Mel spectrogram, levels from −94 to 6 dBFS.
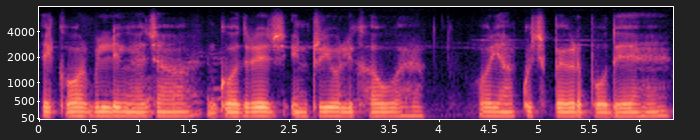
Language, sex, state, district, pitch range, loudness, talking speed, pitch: Hindi, male, Jharkhand, Deoghar, 110-115 Hz, -16 LUFS, 150 wpm, 110 Hz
